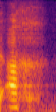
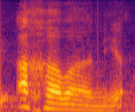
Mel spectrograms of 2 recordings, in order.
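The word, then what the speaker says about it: أخوان: See, we cannot say akh. It has to be Akhawani. There is a fatah.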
